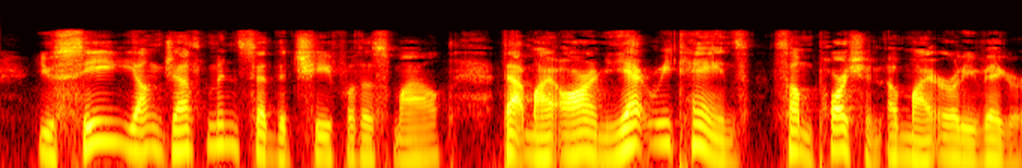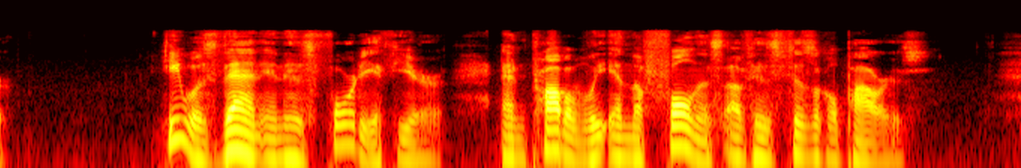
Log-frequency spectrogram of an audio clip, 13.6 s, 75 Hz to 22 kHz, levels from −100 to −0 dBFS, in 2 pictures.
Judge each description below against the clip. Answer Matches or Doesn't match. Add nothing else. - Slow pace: Doesn't match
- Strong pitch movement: Matches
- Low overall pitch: Matches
